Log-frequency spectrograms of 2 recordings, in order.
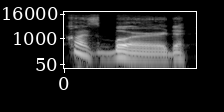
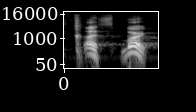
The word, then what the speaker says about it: Cuthbert: I always have to pronounce this one differently because it's not Cuthbert. It's Cuthbert. Cosbrt.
